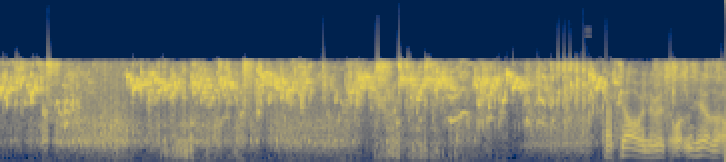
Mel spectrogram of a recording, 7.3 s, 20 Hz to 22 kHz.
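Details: Budgerigars feeding on millet on 17 May 2010 while visitors from Leer are present; busy, overlapping chirps and scratchy warbles run throughout, ending in a wavering, tonal sound near the close.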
